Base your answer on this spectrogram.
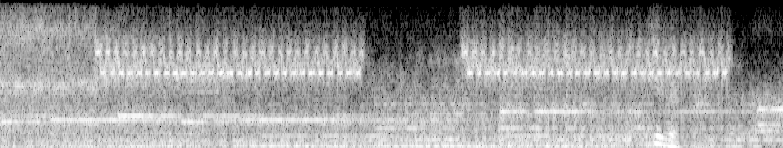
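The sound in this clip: A telephone rings in two long, trilling bursts separated by a short pause, loud over a steady background bed of other sound.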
